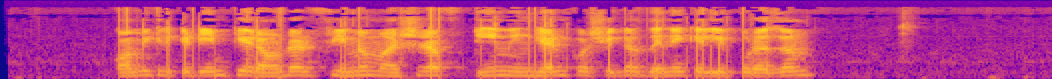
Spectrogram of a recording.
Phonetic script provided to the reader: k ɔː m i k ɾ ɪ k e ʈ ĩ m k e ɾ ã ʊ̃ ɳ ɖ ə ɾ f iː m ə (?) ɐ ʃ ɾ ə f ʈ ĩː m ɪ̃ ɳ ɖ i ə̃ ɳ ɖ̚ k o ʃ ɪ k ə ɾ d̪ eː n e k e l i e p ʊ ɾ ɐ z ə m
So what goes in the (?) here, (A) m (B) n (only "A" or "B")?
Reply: A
